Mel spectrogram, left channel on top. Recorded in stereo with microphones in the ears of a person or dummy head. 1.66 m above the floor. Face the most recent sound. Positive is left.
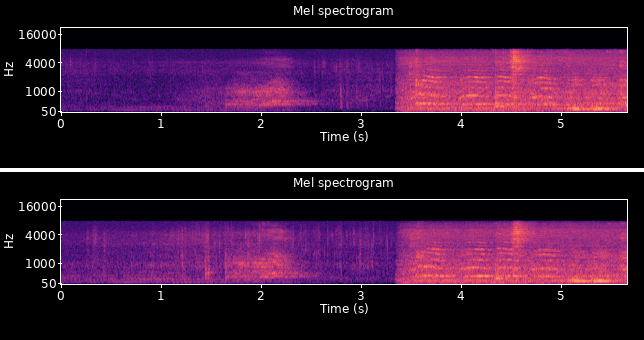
turn(degrees=60)  # may be behind; listen again after turning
